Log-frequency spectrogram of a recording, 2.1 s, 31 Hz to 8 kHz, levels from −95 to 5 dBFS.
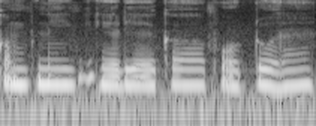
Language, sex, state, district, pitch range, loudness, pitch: Hindi, male, Chhattisgarh, Sukma, 175-195 Hz, -14 LUFS, 190 Hz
